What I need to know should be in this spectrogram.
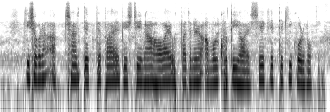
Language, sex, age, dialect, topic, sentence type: Bengali, male, 25-30, Standard Colloquial, agriculture, question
